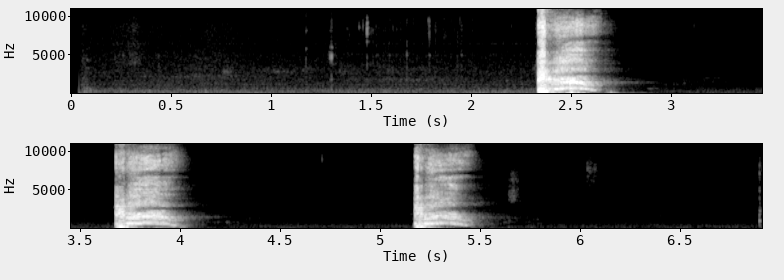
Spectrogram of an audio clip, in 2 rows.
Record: {"three_cough_length": "6.9 s", "three_cough_amplitude": 32768, "three_cough_signal_mean_std_ratio": 0.23, "survey_phase": "beta (2021-08-13 to 2022-03-07)", "age": "65+", "gender": "Female", "wearing_mask": "No", "symptom_none": true, "smoker_status": "Ex-smoker", "respiratory_condition_asthma": false, "respiratory_condition_other": false, "recruitment_source": "REACT", "submission_delay": "6 days", "covid_test_result": "Negative", "covid_test_method": "RT-qPCR", "influenza_a_test_result": "Unknown/Void", "influenza_b_test_result": "Unknown/Void"}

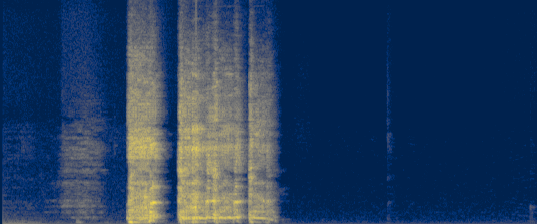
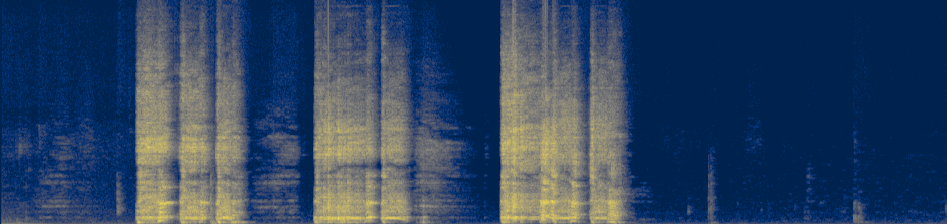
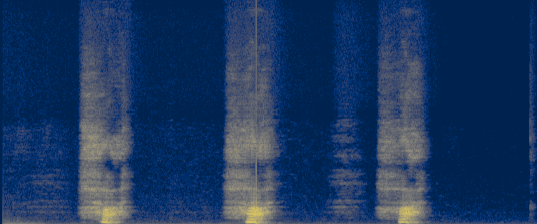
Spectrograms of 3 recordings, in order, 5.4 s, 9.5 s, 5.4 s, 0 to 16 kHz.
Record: {"cough_length": "5.4 s", "cough_amplitude": 32768, "cough_signal_mean_std_ratio": 0.36, "three_cough_length": "9.5 s", "three_cough_amplitude": 32768, "three_cough_signal_mean_std_ratio": 0.45, "exhalation_length": "5.4 s", "exhalation_amplitude": 16142, "exhalation_signal_mean_std_ratio": 0.32, "survey_phase": "beta (2021-08-13 to 2022-03-07)", "age": "65+", "gender": "Male", "wearing_mask": "No", "symptom_cough_any": true, "symptom_runny_or_blocked_nose": true, "smoker_status": "Never smoked", "respiratory_condition_asthma": false, "respiratory_condition_other": true, "recruitment_source": "REACT", "submission_delay": "2 days", "covid_test_result": "Negative", "covid_test_method": "RT-qPCR", "influenza_a_test_result": "Unknown/Void", "influenza_b_test_result": "Unknown/Void"}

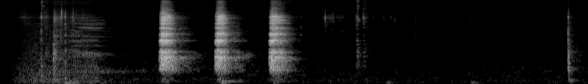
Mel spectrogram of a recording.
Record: {"exhalation_length": "5.9 s", "exhalation_amplitude": 32768, "exhalation_signal_mean_std_ratio": 0.24, "survey_phase": "beta (2021-08-13 to 2022-03-07)", "age": "45-64", "gender": "Female", "wearing_mask": "No", "symptom_sore_throat": true, "symptom_onset": "13 days", "smoker_status": "Never smoked", "respiratory_condition_asthma": false, "respiratory_condition_other": false, "recruitment_source": "REACT", "submission_delay": "6 days", "covid_test_result": "Negative", "covid_test_method": "RT-qPCR", "influenza_a_test_result": "Negative", "influenza_b_test_result": "Negative"}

